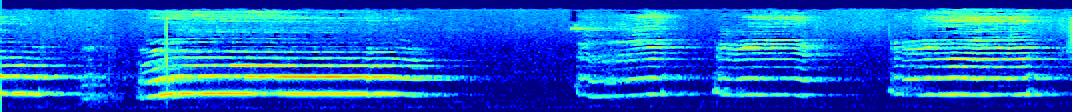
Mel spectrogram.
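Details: A female Basenji puppy, left alone in her cage, yodels with a long, clear, steady tone, then three shorter wavering cries.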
